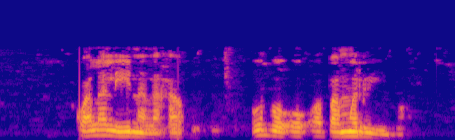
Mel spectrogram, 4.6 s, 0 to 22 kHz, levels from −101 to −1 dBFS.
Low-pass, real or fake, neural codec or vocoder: 5.4 kHz; real; none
